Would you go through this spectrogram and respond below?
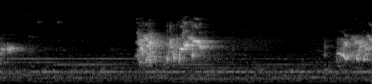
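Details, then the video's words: Budgerigar: a faint chirp, a long quiet pause, then a burst of harsh scratchy warbling and another short burst at the end, with a steady faint hum underneath. "Budgie Sounds"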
